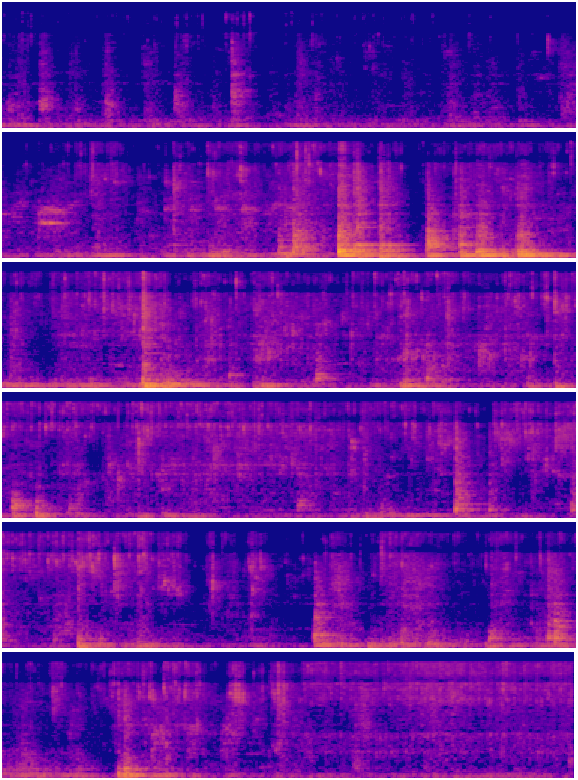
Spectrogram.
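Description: Live eels splashing and thrashing in water in a stainless-steel sink as they are lifted by hand into a plastic basket, with irregular splashes and knocks; the loudest come about a quarter to a third of the way through.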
